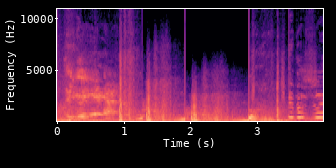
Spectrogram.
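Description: Feet landing on an icy brick wall after a parkour jump, knocking and scuffing several times as they slip in a near fall, with a man's short exclamations.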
